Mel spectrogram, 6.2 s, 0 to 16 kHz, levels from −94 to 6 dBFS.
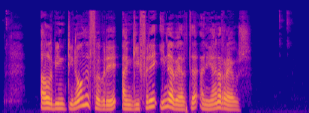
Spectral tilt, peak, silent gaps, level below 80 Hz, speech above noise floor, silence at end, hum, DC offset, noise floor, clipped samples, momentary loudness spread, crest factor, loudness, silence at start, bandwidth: -5.5 dB/octave; -4 dBFS; none; -62 dBFS; 63 dB; 1.25 s; none; under 0.1%; -83 dBFS; under 0.1%; 7 LU; 18 dB; -21 LUFS; 0.8 s; 11.5 kHz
